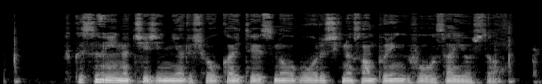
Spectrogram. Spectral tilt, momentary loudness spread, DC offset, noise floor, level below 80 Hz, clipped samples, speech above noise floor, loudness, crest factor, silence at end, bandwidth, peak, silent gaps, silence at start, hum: -5.5 dB/octave; 13 LU; under 0.1%; -50 dBFS; -34 dBFS; under 0.1%; 29 dB; -22 LUFS; 16 dB; 0.05 s; 11.5 kHz; -6 dBFS; none; 0.15 s; none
